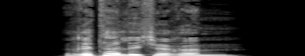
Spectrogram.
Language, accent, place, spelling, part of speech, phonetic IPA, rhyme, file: German, Germany, Berlin, ritterlicherem, adjective, [ˈʁɪtɐˌlɪçəʁəm], -ɪtɐlɪçəʁəm, De-ritterlicherem.ogg
- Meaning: strong dative masculine/neuter singular comparative degree of ritterlich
